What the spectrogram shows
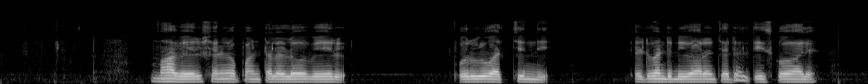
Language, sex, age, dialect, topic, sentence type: Telugu, male, 18-24, Telangana, agriculture, question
